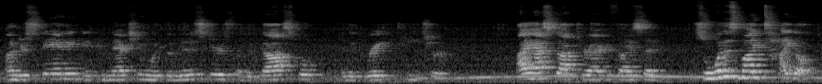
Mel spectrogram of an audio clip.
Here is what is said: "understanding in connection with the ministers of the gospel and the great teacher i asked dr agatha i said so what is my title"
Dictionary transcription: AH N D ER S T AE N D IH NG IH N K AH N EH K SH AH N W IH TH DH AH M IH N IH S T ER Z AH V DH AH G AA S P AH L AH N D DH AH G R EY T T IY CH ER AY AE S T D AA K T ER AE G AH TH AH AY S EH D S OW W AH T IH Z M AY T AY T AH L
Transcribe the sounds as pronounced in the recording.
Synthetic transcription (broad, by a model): AH N D ER S T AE N D IH NG IH N K AH N EH K SH AH N W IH DH AH M IH N IH S T ER Z AH V DH AH G AA S P L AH N DH AH G R EY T T IY CH ER AY AE S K D AA K T ER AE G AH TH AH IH S EH D S OW W AH T IH Z M AY T AY T L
